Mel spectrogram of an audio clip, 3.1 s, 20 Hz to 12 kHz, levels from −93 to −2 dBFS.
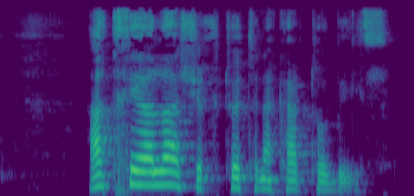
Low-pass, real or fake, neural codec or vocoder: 9.9 kHz; real; none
